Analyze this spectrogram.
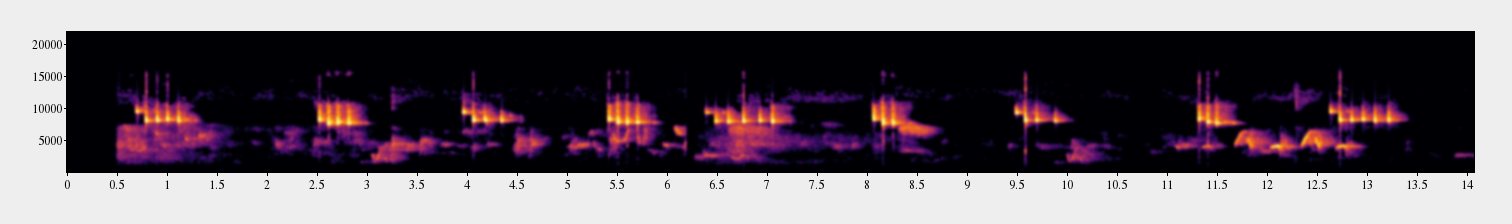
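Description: Male meadow bunting giving its short call, a sharp, high 'chi-chit, chi-chi-chit' of two to three notes, repeated every second or so.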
